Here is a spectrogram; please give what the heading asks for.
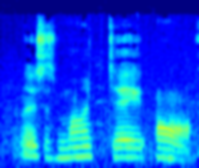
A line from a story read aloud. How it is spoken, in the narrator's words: McCoy mutters under his breath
